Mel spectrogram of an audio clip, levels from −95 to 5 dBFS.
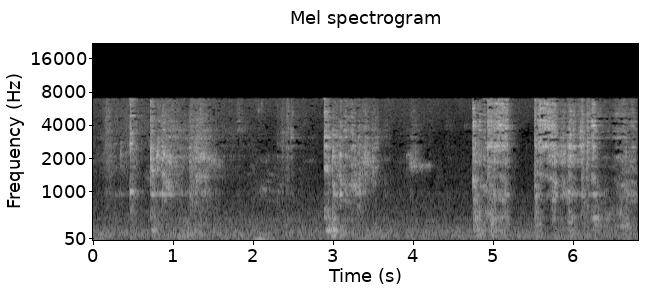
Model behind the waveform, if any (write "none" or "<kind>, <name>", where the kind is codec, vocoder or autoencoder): none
